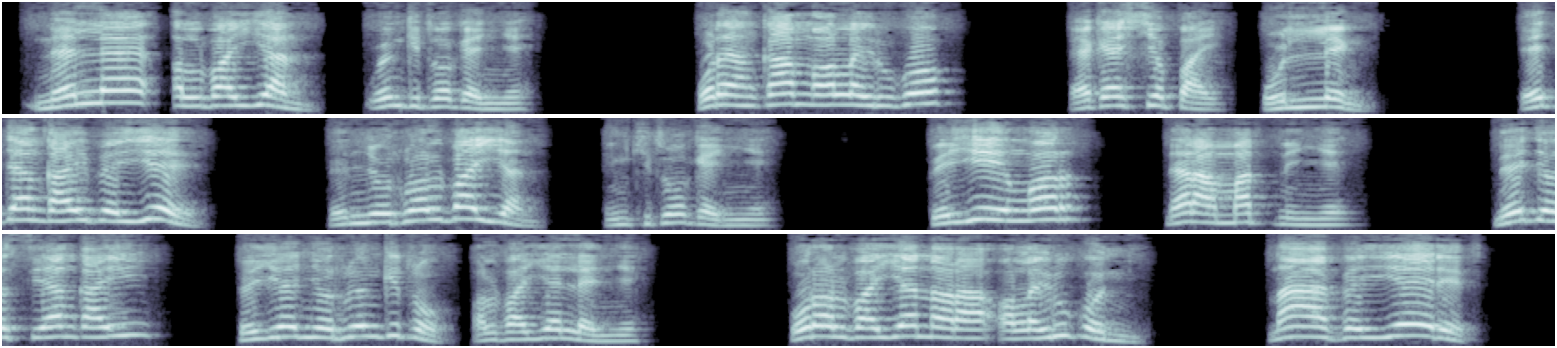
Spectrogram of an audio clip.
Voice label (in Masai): maasai bsv nt drama; good news; bible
